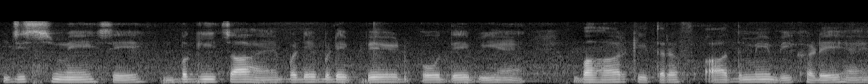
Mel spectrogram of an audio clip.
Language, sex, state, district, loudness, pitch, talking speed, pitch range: Hindi, male, Haryana, Rohtak, -21 LUFS, 110 Hz, 115 wpm, 105-115 Hz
